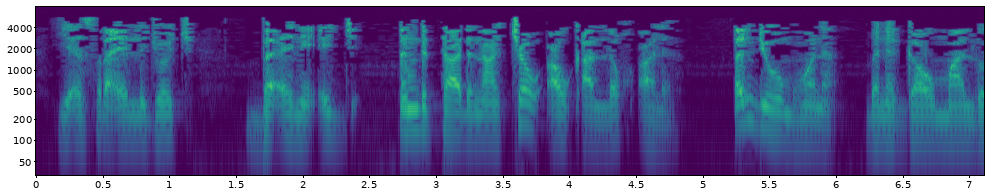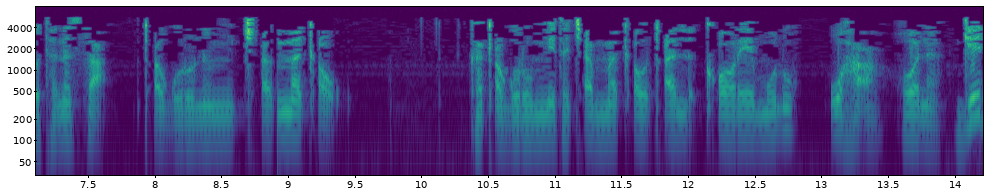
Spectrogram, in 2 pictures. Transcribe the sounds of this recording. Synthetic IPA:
jɛɨsɾaʔe̞lːɨd͡ʒo̞t͡ʃː | bəʔɨne̞ʔɨd͡ʒː | ɨnd̪ɨt̪ːad̪ənat͡ʃːɛwʔawkʼalːəhalə | ʔɨnd̪ihumho̞nə̰ | bənəɡawimːald̪o̞t̪ʰənəsːa̰ | t̪ʼəɡuɾunɨmt͡ʃʼəmːəkʼə̰w | kʰət̪ʼəɡuɾumjɛt̪ʰət͡ʃʼəmːəkʼəwt̪ʼəlkʼo̞ɾe̞mulu | wʊɦaho̞nəɡɨ

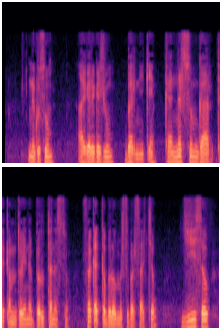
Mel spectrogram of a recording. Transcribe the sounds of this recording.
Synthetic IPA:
nɨɡusum | ʔa̰ɡəɾɡəʒum | bəɾnikʼe̞mkʰəɨnːɨɾsumɡaɾt̪ʰəkʼəmːɨt̪ʼo̞jɛnəbːəɾut̪ʰːənəsːo | fəkʼəkʼːɨbɨləwmɨɾsbəɾsa̰t͡ʃːɛw | jɪhsəw

